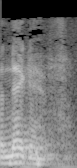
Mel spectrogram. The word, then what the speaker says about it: Negev: Be pronounced as a V, the Negev.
